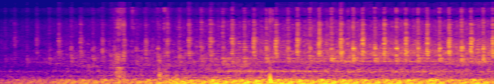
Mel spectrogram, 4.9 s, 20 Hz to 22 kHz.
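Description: V8 petrol engine idling with a steady, regular knocking tick, about two or three a second. Cause suspected, not confirmed.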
